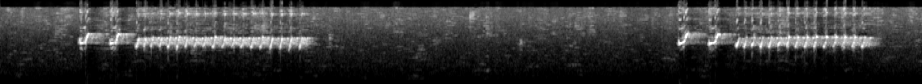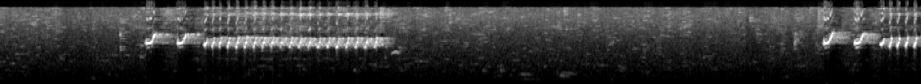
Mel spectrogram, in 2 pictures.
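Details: Kecial (white-eye) kombo song made of loud, high, buzzy trills, each about one and a half seconds long, given every two to three seconds with short sharp notes leading into each one.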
